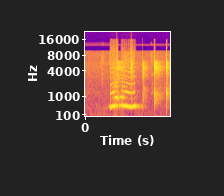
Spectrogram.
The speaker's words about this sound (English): I'm clapping for myself.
